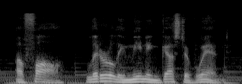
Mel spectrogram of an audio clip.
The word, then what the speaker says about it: Rafale: The Dassault Rafale, French pronunciation, ʁafal, literally meaning gust of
